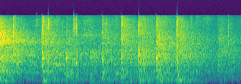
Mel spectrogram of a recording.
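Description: Basketball bouncing on a hardwood gym floor, a string of irregularly spaced bounces, each echoing in the hall and growing fainter toward the end.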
